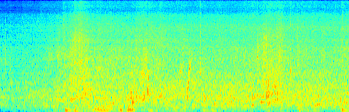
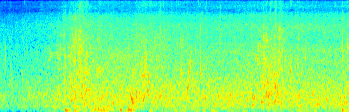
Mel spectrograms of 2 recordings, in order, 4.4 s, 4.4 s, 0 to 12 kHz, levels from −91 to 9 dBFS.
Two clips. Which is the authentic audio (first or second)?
second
